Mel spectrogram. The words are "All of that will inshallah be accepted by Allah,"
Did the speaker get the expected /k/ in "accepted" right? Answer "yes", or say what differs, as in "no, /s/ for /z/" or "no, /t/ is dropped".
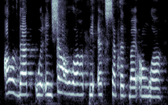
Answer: yes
